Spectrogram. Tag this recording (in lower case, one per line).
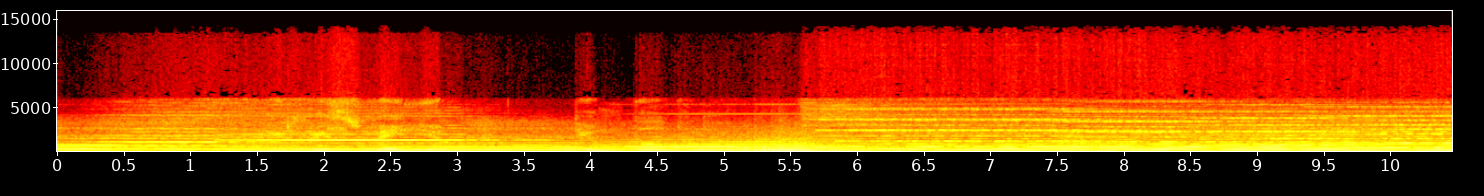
speech
music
